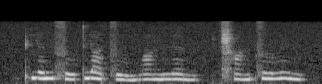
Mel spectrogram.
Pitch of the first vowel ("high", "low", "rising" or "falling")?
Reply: high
